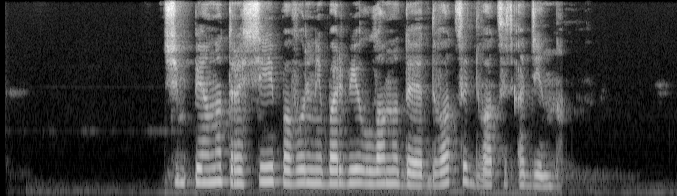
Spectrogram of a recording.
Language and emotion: Russian, neutral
